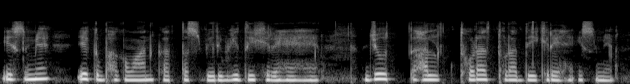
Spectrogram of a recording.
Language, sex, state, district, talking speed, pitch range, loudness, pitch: Hindi, female, Jharkhand, Garhwa, 160 wpm, 200-220 Hz, -16 LUFS, 210 Hz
